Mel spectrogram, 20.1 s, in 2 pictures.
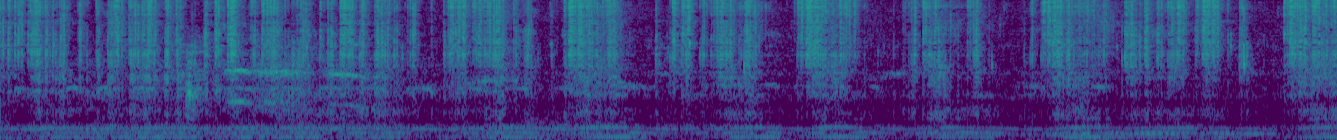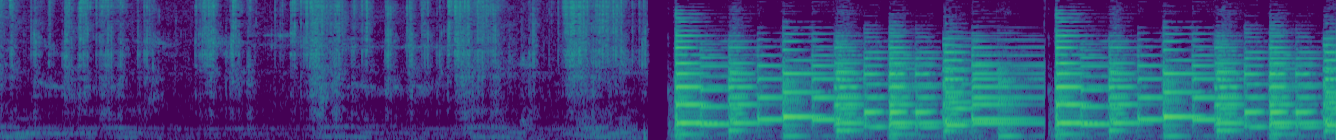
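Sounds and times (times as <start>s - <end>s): water trickling into bamboo: 0.0s - 15.0s.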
